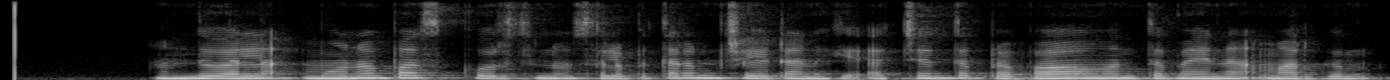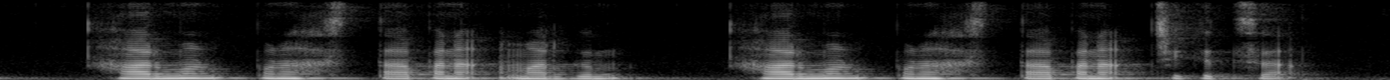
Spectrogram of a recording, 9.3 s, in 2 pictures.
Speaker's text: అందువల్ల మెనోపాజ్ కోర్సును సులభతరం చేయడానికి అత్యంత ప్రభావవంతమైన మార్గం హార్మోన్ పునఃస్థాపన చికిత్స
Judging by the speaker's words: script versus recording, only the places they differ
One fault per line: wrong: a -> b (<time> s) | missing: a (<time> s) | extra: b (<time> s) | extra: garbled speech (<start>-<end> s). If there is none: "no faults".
extra: మార్గం హార్మోన్ పునఃస్థాపన (6.3 s)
